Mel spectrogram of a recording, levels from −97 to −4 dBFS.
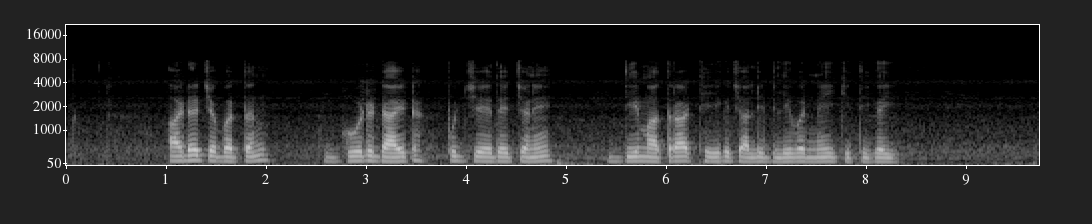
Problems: none marked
